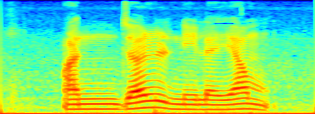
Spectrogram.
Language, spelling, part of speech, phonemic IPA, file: Tamil, அஞ்சல் நிலையம், noun, /ɐɲdʒɐl nɪlɐɪ̯jɐm/, Ta-அஞ்சல் நிலையம்.ogg
- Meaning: 1. post office 2. relay station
